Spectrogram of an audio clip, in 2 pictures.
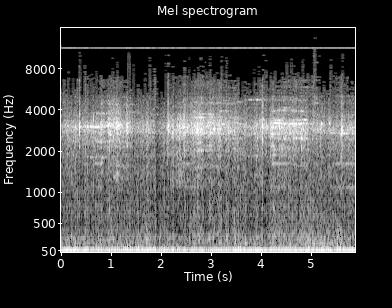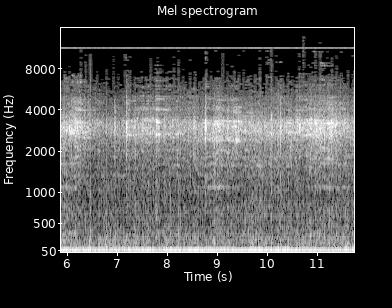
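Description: Intermodal freight train of container and trailer flatcars rolling past: a steady rumble of steel wheels on rail, with scattered light clicks.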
